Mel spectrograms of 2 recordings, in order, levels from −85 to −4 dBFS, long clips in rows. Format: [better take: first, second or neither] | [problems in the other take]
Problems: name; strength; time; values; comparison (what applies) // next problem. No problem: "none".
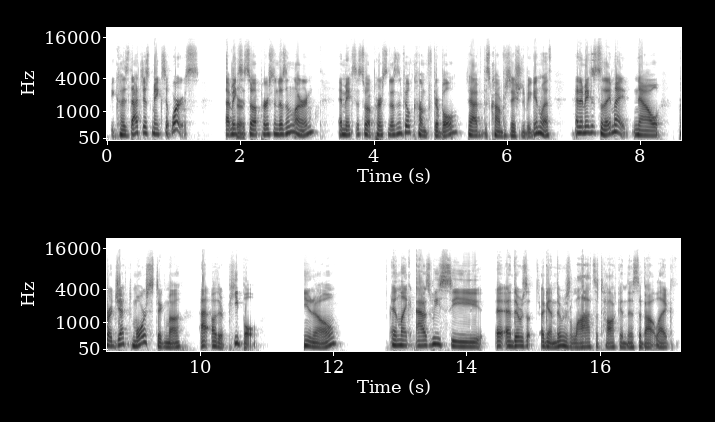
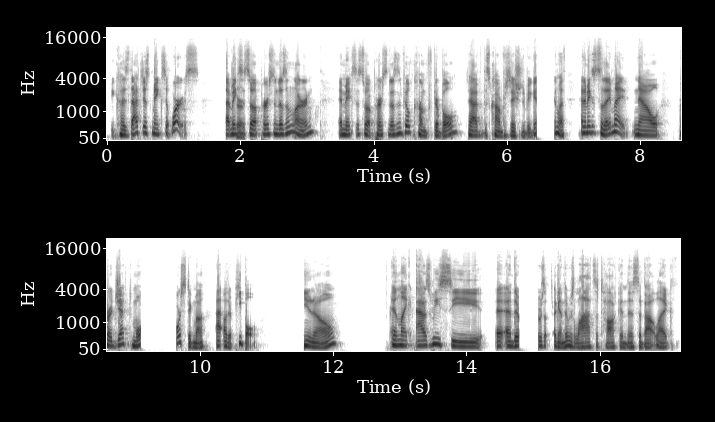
first | audio freezing; at 6.5 s, at 9 s for 0.5 s and at 15 s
